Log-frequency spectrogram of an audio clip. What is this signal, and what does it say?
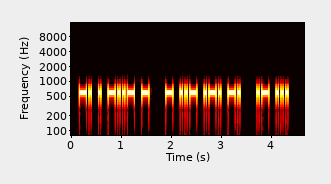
Morse code, heard as a keyed tone, about 25 wpm, 600 Hz. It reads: NEXT TURN AS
